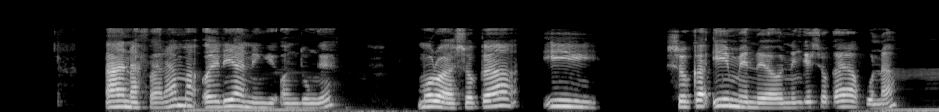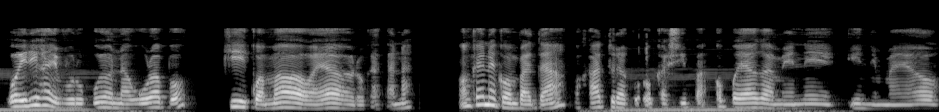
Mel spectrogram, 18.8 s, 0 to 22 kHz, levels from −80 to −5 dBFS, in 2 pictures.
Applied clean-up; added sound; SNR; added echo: classical method log-MMSE.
